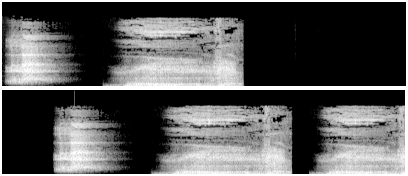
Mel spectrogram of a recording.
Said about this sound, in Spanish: ya después de, escuchar cómo nos hablan nuestros amiguitos los lagartos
